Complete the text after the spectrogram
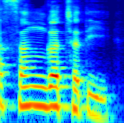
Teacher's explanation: इसी तरह से सम प्लस गच्छति, तो ग ये क वर्ग का वर्ण है। इस वर्ग में अंतिम वर्ण होता है ङ, तो म का ङ बनेगा और शब्द बनेगा संगच्छति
